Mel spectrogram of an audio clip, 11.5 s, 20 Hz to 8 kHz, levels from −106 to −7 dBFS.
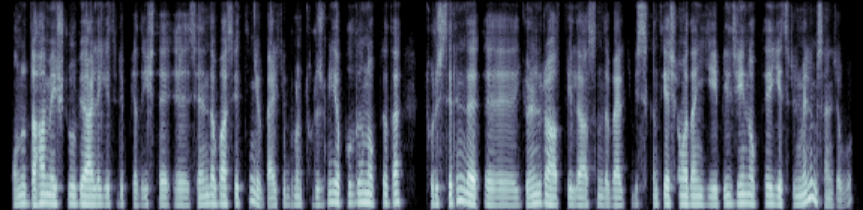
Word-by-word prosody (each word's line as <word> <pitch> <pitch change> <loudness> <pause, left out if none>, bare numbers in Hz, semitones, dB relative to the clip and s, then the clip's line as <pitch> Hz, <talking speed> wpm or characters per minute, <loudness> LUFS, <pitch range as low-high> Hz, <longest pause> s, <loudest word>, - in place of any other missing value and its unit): onu 120 +3 -2
daha 125 +4 +6
meşru 120 -1 +1
bir 120 - +3
hâle 115 0 +6
getirip 115 0 -7
ya 105 - -6
da, - - -11
işte, 110 -1 -4
eee, 105 0 -5
senin 110 +3 -2
de 120 -2 +2
bahsettiğin 120 +5 0
gibi 110 -8 -1
belki 100 +2 -4
bunun 115 0 -5
turizmi 110 +4 -7
yapıldığı 135 0 +1
noktada 130 +2 0 0.3
turistlerin 125 +8 +1
de, 120 -4 +7
eee, 105 -1 -2
gönül 115 +5 0
rahatlığıyla, 110 -2 +2
aslında, 110 0 -5
belki 105 +1 -1
bir 110 - -11
sıkıntı 115 0 -5
yaşamadan 120 0 +3
yiyebileceği 115 +3 0
noktaya 120 0 0
getirilmeli 115 - +1
mi 180 - +1
sence 95 -7 -8
bu? - - -16
115 Hz, 180 wpm, -26 LUFS, 110-120 Hz, 0.3 s, de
